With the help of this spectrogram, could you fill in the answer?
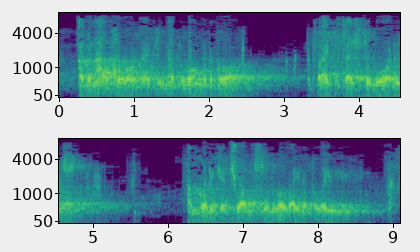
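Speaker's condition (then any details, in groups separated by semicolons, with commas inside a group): Laryngectomy; voice box removed by surgery, speech device placed in throat; talks with throat device, needs thumb to talk; taught to talk with throat device, cannot talk without thumb, earlier voice loss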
